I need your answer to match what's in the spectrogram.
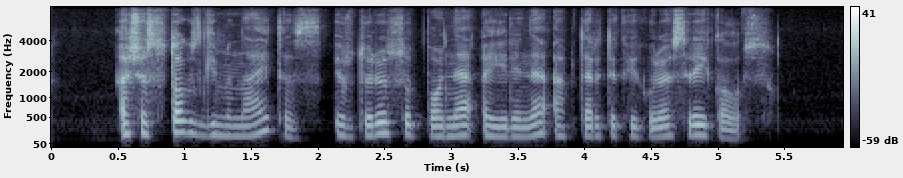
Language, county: Lithuanian, Panevėžys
